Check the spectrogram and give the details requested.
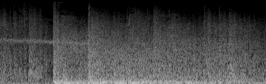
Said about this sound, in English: that's the 120mm mortar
